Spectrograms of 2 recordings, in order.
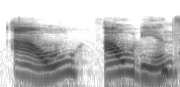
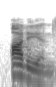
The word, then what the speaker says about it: audience: So when we have an AU like that, okay, it's typically only going to be an ah sound. So instead of saying ow, audience, it's ah, audience.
